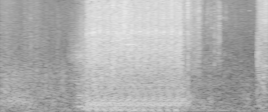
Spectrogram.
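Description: Rapid gunfire rattles in a game.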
